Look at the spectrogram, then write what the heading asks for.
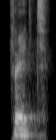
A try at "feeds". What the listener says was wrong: It's not that I can't recognize your voice, it's that you're saying fit instead of feeds. They sound different, you know? sure, you said fit. The spelling is F-I-T. Do you want me to spell feed? Because that's what you meant to say? F-E-E-E-D?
